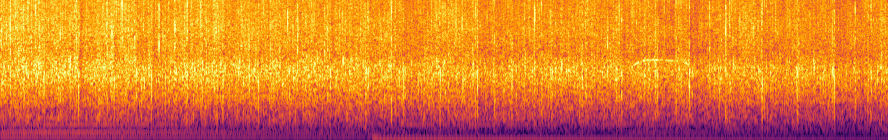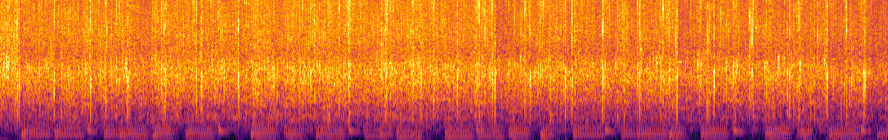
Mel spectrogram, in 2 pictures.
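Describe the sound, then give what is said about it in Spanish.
Loud, dense audience applause that runs as an unbroken roar of clapping. Low tones sit underneath and turn into a pulsing beat in the second half. “un tremendo aplauso para ellos.”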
